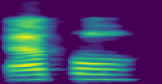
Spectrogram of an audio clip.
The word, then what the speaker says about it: طاء: Now notice when ato, you're not it's a nice gentle finish. So you're not saying ato, for example, ato. You know that sort of abrupt hamza sound at the end, that sharpness at the end.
